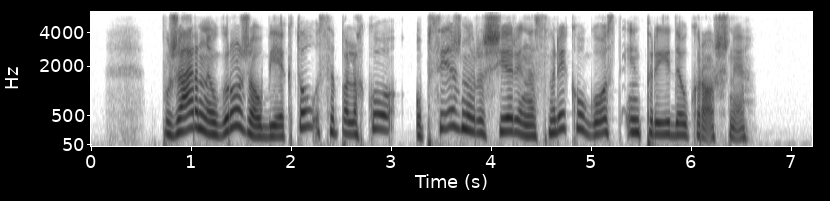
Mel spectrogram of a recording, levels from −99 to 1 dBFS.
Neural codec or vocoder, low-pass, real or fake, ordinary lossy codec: none; 5.4 kHz; real; Opus, 64 kbps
